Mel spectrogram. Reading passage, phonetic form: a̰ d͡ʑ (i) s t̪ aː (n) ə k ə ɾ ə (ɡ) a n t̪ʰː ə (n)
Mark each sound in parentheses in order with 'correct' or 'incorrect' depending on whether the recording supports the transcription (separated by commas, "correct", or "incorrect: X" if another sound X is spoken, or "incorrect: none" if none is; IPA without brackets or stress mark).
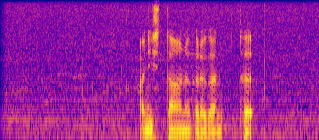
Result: correct, correct, correct, incorrect: none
